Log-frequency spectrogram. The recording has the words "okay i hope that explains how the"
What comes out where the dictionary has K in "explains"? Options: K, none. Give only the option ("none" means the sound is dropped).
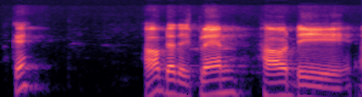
none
